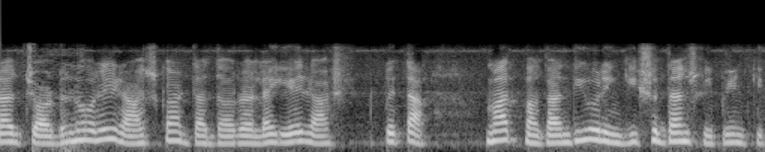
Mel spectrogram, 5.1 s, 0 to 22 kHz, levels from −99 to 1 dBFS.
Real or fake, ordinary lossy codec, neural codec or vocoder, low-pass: fake; Opus, 16 kbps; vocoder, 22.05 kHz, 80 mel bands, HiFi-GAN; 7.2 kHz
